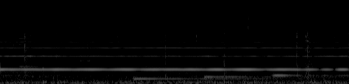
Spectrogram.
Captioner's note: fire crackling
